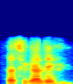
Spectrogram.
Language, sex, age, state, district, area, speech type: Punjabi, male, 30-45, Punjab, Kapurthala, urban, conversation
